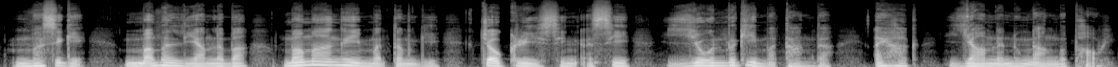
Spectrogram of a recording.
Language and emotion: Manipuri, fearful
